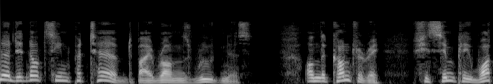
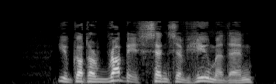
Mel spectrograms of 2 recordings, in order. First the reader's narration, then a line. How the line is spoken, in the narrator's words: Ron snapped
